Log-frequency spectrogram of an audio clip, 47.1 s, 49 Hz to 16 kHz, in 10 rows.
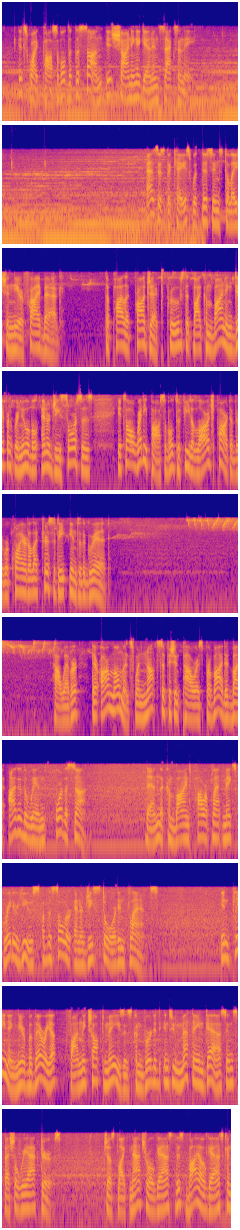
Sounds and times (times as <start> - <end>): Chirp, tweet: 10.7 - 11.6, 12.4 - 15.5, 19.1 - 25.8.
